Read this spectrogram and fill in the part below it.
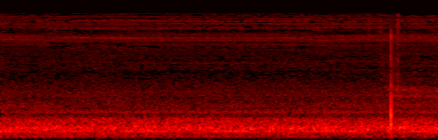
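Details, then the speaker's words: Tape recorder motor shown turning correctly; quiet, even hum with a faint steady tone, no catches or speed wobble, running smoothly. "so it's very smooth it runs very smooth"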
